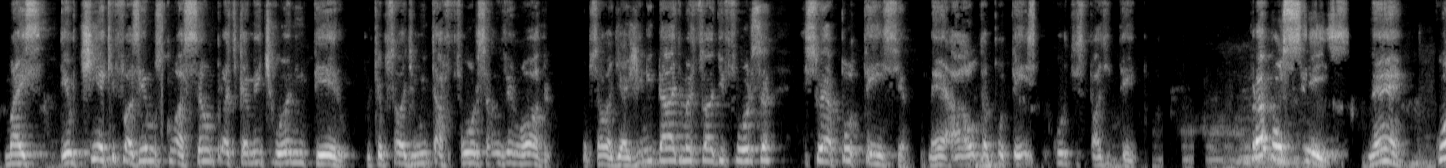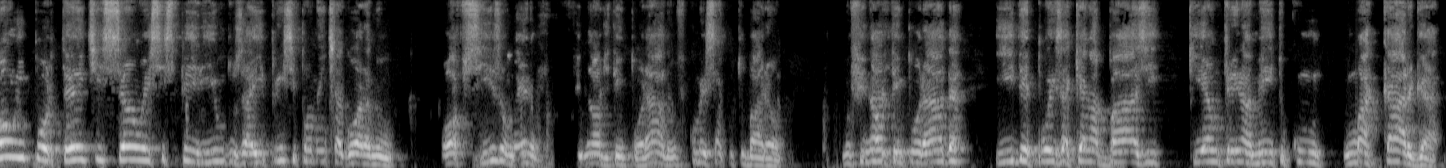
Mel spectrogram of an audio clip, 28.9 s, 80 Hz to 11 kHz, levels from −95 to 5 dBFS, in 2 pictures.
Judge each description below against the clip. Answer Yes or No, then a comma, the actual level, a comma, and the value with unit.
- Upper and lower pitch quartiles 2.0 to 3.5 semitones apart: No, average, 4.8 semitones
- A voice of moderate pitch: No, high, 215 Hz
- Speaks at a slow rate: No, average, 165 wpm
